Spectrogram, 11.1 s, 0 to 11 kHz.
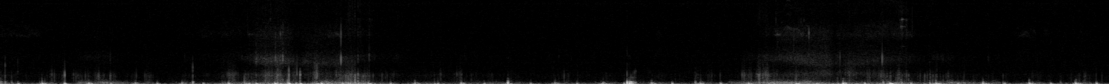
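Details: Rapid, steady low heartbeat thumps at roughly 120 to 130 beats a minute after light exercise, with bursts of rustling; fast heartbeat after exercise.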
